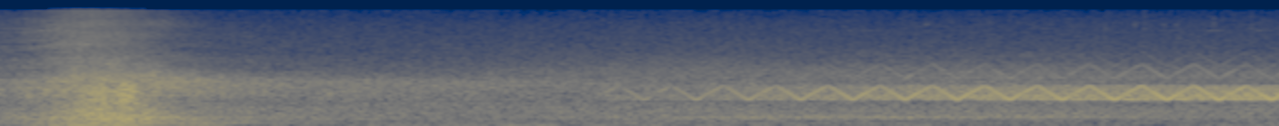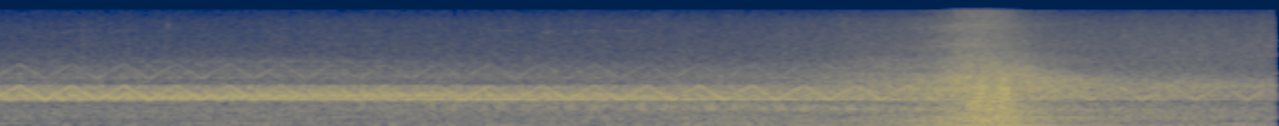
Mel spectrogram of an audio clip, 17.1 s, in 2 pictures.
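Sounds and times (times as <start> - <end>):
warbling electronic siren tone: 4.1 - 16.9.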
